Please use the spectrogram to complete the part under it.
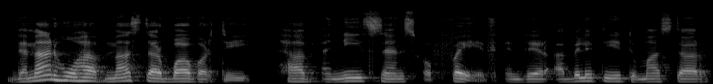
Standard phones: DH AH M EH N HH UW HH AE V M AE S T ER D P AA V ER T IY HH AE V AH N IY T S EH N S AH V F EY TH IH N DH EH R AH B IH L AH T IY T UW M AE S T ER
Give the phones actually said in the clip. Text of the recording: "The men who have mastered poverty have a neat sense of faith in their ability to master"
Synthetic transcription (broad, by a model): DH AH M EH N HH UW HH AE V M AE S T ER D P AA V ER T IY HH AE V AH N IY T S EH N S AH V F EY TH IH N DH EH R AH B IH L AH T IY T UW M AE S T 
